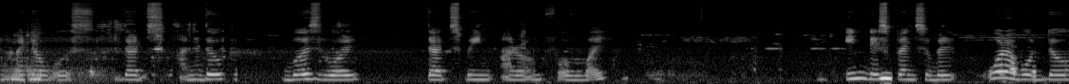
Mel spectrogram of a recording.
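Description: From 0.00 to 4.09 s there is an echo leak. A copy of the speech returns about 235 ms late, only slightly quieter than the original. The far end's echo canceller likely failed to remove its loudspeaker pickup. Faint echoes follow at 4.82–5.02 s and 7.80–7.84 s. A clearer one, around 25 dB down, runs from 5.73 to 7.15 s. From 8.78 to 9.11 s the echo is louder than the speech. Another strong echo appears at 10.35–10.39 s. The delay creeps from 242 to 254 ms across these.

At 5.26–5.31 s the speech briefly dips by roughly 15 dB. This is speech suppressed in double talk. Both sides were likely talking at once, so the canceller turned the talker down too. From 9.6 to 10.5 s it returns harder, with cuts as deep as about 35 dB in pieces totalling about half a second.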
